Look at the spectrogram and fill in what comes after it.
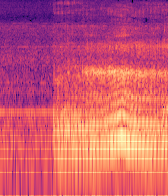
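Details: Young Yorkshire Terrier growling in play while tugging at a toy: after a quiet start, a rough, wavering growl sets in and grows louder, its pitch briefly lifting and dipping, ending in a sharp noise.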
